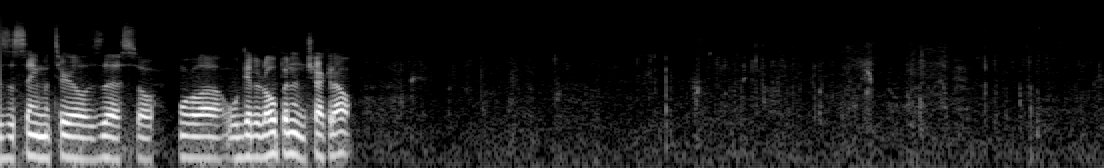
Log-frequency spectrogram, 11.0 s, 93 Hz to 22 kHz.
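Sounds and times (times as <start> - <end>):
faint clicks and rustles: 3.8 - 11.0.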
